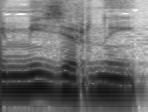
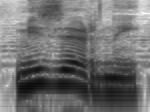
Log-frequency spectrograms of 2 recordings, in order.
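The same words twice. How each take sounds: First: The stress is on the first syllable. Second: The stress is on the second syllable. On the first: "допускает и другое ударение" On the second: "рекомендует нам говорить"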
